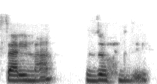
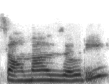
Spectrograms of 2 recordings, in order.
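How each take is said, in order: First: The name is said with an Egyptian pronunciation. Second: The name is said with an American pronunciation. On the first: "Egyptian way of saying it" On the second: "the American way of saying it"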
